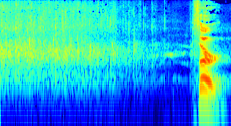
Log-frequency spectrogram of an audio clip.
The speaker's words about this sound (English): Clap your hands and rejoice in that right now.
